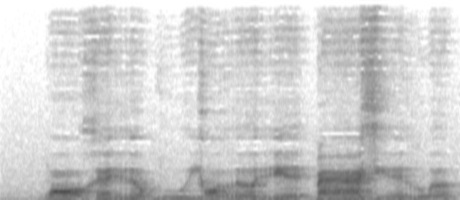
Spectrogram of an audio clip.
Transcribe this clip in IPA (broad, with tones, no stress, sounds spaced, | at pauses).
b ɔː˥˩ x ɛ˩˥ rʲ ɔ˥˩ b uː˩ j ɔ˧ r əː˧ rʲ eː˥ k͡p æː˩˥ zʲ eː˩˥ r w ə˥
